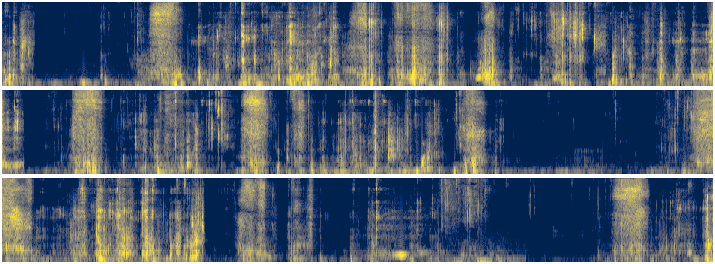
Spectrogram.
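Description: Close-miked ASMR eating: a person chewing big mouthfuls of black bean noodles, with wet crunching and biting in irregular bursts and short pauses between mouthfuls.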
